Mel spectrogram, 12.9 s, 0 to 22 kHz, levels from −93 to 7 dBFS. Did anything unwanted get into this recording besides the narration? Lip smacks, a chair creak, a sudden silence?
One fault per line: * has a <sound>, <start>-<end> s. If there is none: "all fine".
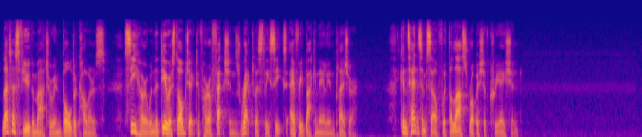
all fine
